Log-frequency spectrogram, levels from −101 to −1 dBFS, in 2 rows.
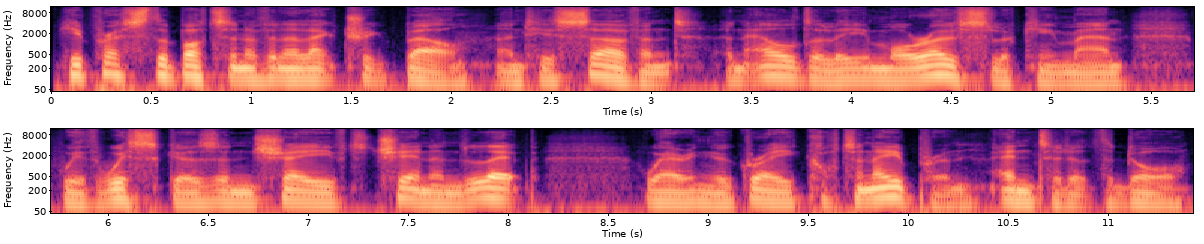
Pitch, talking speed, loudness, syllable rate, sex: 90 Hz, 170 wpm, -18 LUFS, 4.8 syllables/s, male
